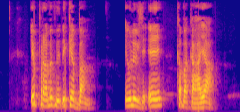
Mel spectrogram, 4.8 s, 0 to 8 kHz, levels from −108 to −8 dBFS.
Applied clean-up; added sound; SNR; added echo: none; none; none; none.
